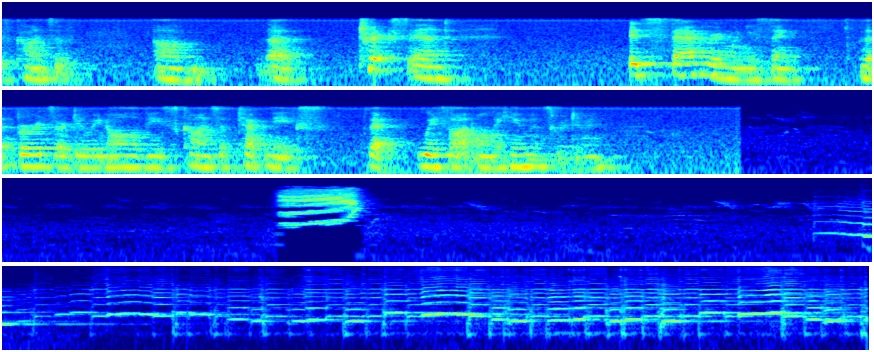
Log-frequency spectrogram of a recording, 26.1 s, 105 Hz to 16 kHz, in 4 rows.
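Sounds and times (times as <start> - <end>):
bird whistled call: 15.2 - 15.9
violin melody: 19.2 - 26.0.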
